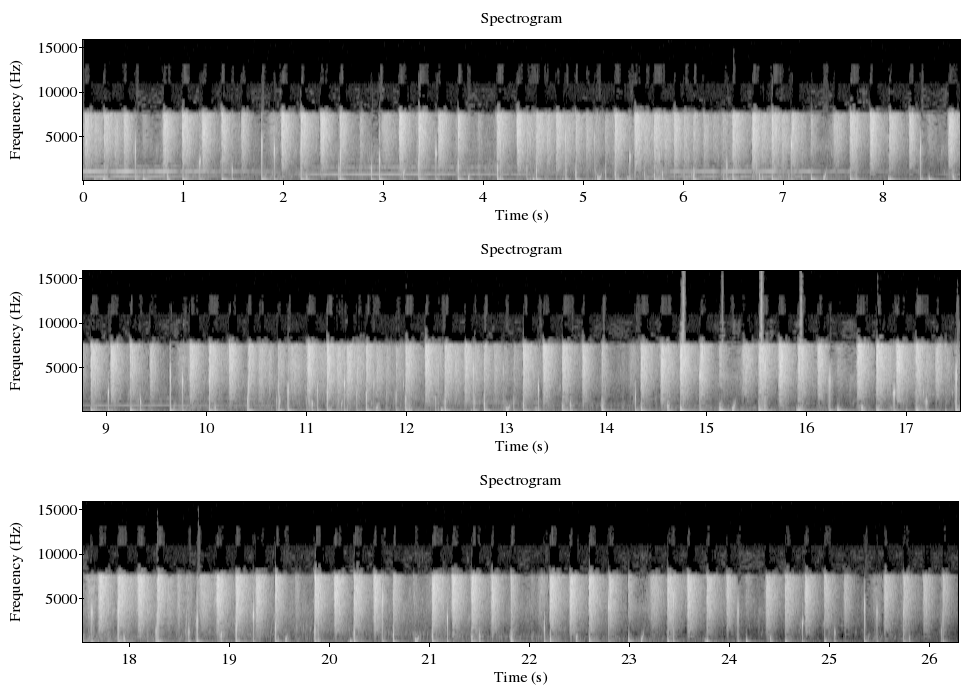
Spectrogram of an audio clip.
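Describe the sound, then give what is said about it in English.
Early electronic proto-techno track, produced while developing Dance for Noah, with a fast, steady pulsing beat that drives the whole piece, overlaid at first with short held synthesizer tones before settling into dense, throbbing repetition. “A track produced by her while developing Dance for Noah is a precursor to what we would now call techno.”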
